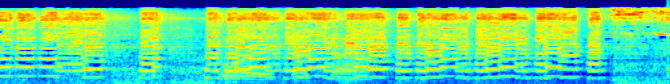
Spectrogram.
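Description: A medium bus on the West Sumatra to Jabodetabek route honks at the Muara Bungo bus terminal, sounding a loud, melodic multi-tone horn tune that plays continuously for several seconds, close and dominant.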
